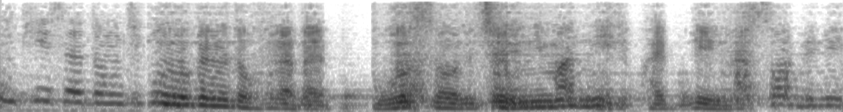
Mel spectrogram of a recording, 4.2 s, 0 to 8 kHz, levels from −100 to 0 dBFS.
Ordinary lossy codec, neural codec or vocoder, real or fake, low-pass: none; codec, 16 kHz, 0.4 kbps, LongCat-Audio-Codec; fake; 7.2 kHz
